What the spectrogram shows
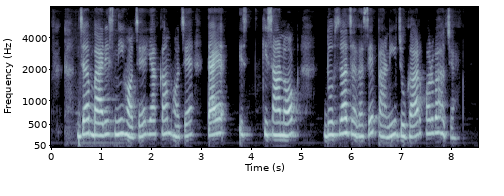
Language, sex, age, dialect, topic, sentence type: Magahi, female, 18-24, Northeastern/Surjapuri, agriculture, statement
